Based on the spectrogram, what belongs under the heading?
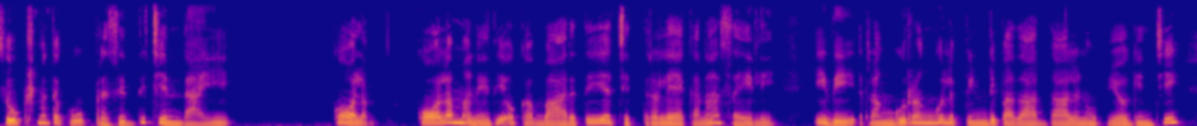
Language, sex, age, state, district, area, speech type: Telugu, female, 18-30, Andhra Pradesh, Konaseema, rural, spontaneous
